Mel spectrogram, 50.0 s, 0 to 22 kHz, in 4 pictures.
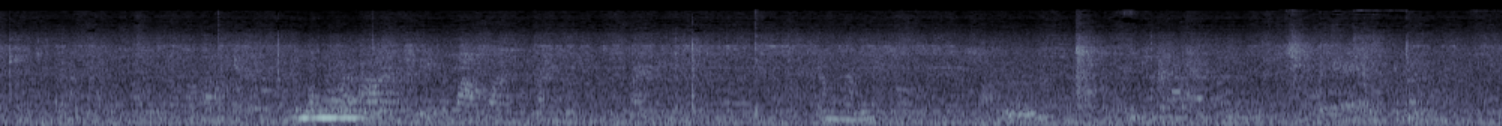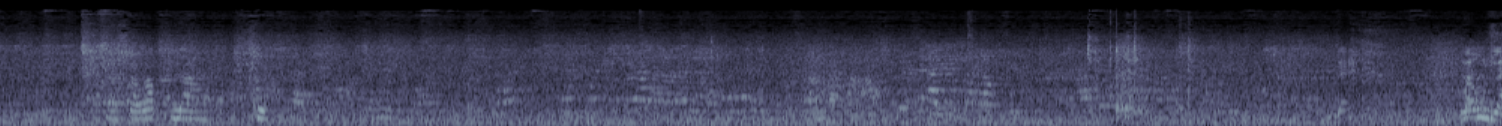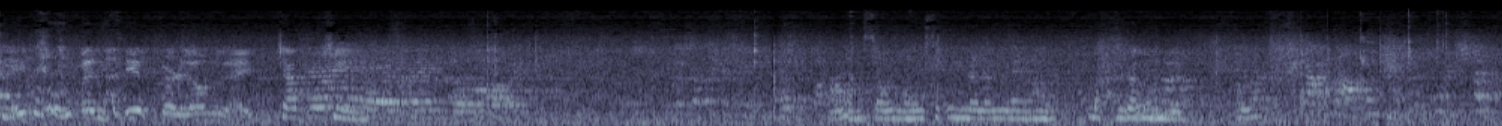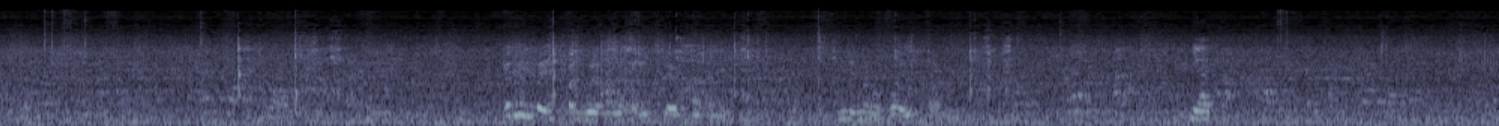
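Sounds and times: distant people talking: 0.0 - 50.0
restaurant hum: 0.0 - 50.0.

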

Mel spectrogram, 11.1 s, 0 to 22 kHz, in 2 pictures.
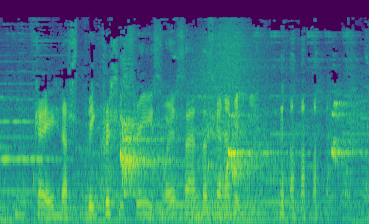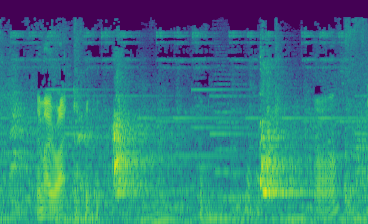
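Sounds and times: dog barking: 1.8 - 2.3, 5.0 - 6.0, 7.2 - 7.7, 9.4 - 10.0.

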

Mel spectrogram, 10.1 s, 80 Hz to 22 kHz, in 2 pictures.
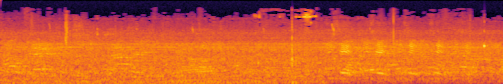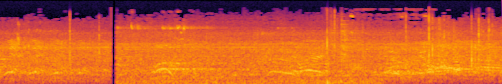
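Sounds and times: football kicks thudding: 8.3 - 8.7.

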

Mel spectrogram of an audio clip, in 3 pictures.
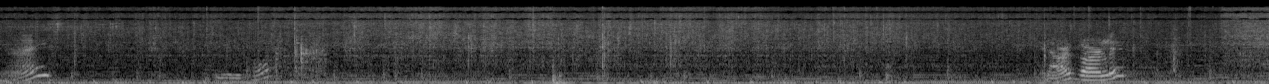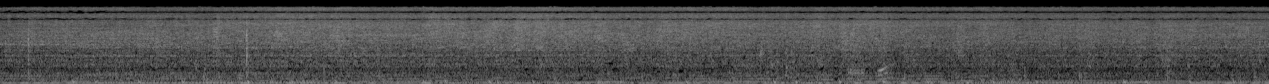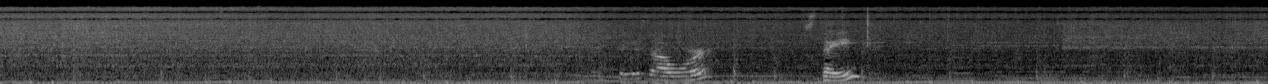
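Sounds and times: onions sizzling in a skillet: 0.0 - 38.0.

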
